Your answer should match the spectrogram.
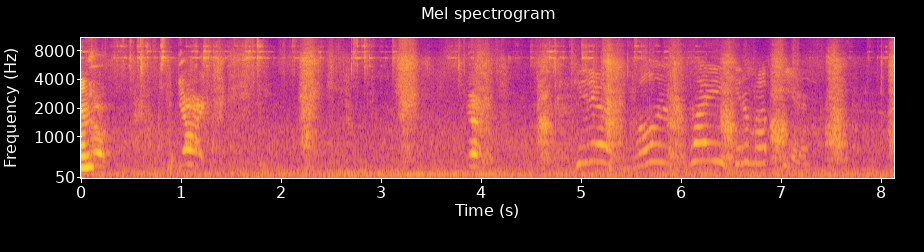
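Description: A dog whimpering with short yips: a few scattered calls, then a quick run of about five about five seconds in.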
